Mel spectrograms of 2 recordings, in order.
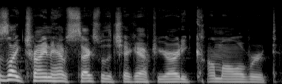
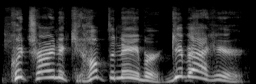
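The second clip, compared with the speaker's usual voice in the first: mock, very high scolding shout; 13 semitones higher than usual. Retelling what others overheard on an open mic: imitating someone yelling. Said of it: "you were out yelling and screaming".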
